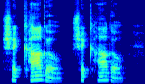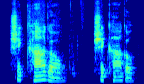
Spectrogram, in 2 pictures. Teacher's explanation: The first syllable is unstressed, the second is stressed.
